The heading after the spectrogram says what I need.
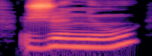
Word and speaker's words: genoux: Si notre G se retrouve juste devant un e, un i ou un y, alors là, automatiquement, sa prononciation s'adoucit et devient j.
